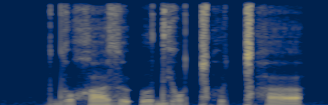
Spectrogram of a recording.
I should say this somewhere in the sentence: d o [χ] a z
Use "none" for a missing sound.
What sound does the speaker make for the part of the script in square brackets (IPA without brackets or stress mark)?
χ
